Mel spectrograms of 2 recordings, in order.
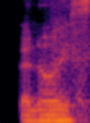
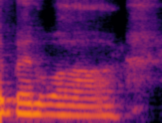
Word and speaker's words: Benoist: Benoist. I always want to say, Benoit, and I know you said that's the French pronunciation or something.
